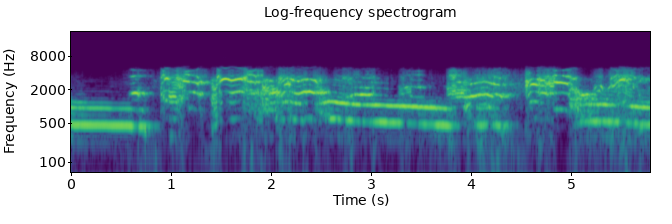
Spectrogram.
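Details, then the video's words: Puppy learning to howl gives sustained, gently falling howls, layered with higher quavering yips and whines, in two long bursts separated by short pauses. "Teaching a puppy to howl!!"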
